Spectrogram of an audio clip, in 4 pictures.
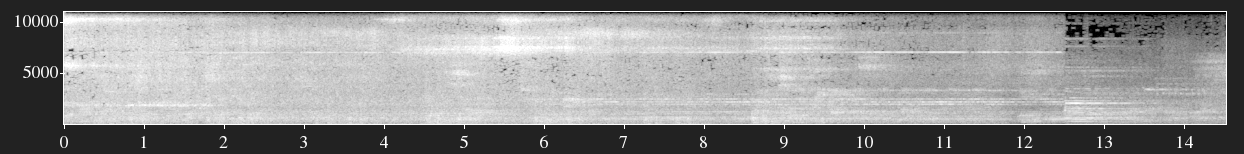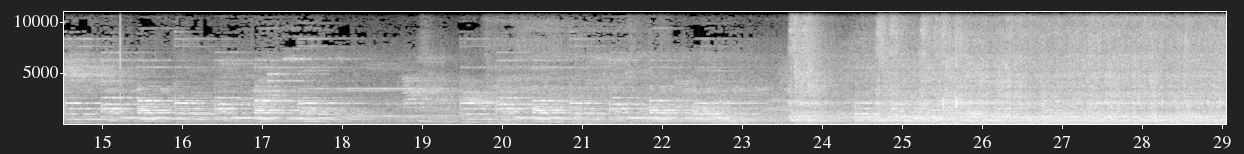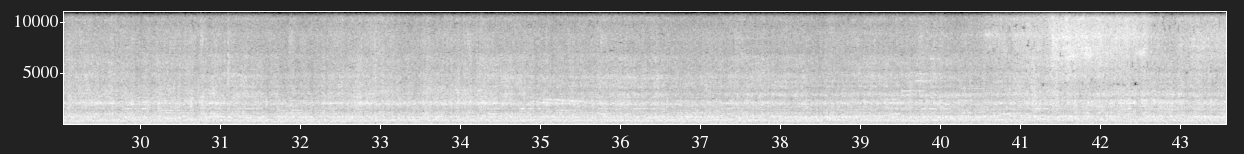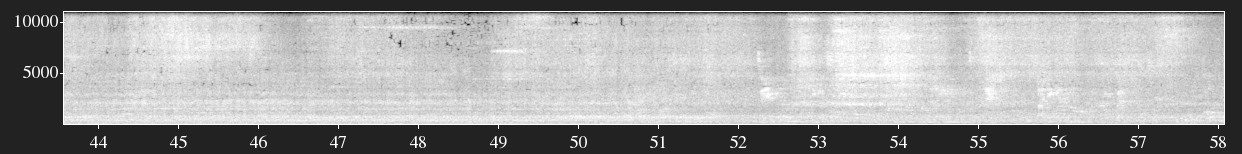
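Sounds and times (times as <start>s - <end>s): train wheels rumbling on rail: 0.0s - 10.6s.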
